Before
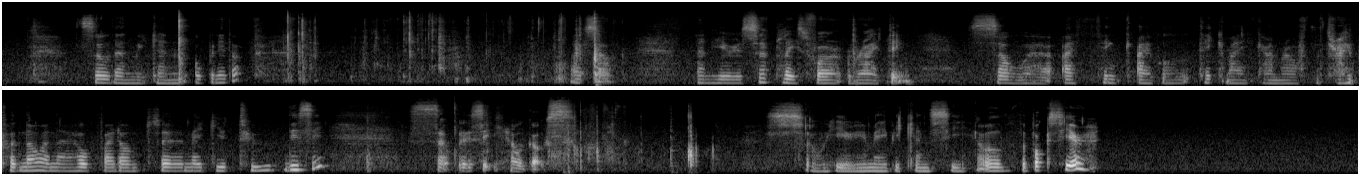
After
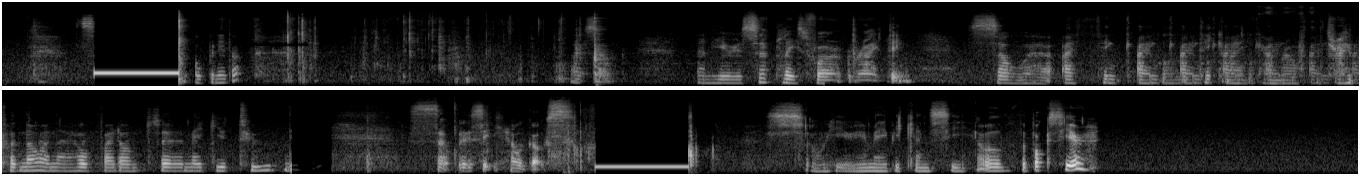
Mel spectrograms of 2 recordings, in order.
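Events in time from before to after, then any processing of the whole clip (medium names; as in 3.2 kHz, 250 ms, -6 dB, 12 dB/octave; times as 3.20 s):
0.92–1.77 s: bleep 627 Hz -13 dBFS
2.30–3.06 s: Butterworth band-stop 2.7 kHz, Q 3.7
4.04–4.46 s: feedback comb 100 Hz, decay 0.29 s
5.20–7.01 s: feedback comb 120 Hz, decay 0.33 s
8.22–9.30 s: steep high-pass 220 Hz 48 dB/octave
11.04–11.66 s: echo throw 430 ms, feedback 75%, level -3.5 dB
12.56–13.23 s: careless resampling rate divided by 3×, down filtered, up hold
16.46–16.87 s: inverted gate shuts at -26 dBFS, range -42 dB
18.15–18.87 s: low-pass 11 kHz
19.50–20.44 s: bleep 358 Hz -20 dBFS
21.60–22.14 s: compression, threshold -28 dBFS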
